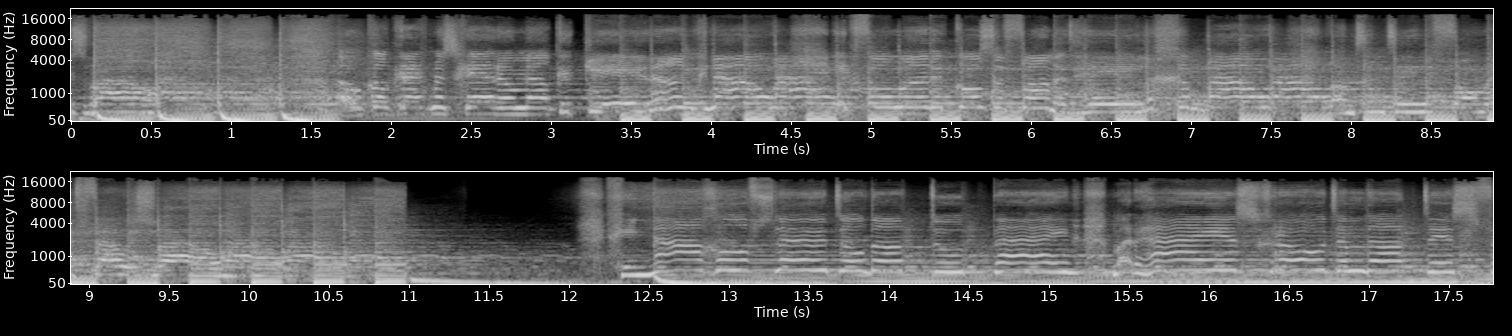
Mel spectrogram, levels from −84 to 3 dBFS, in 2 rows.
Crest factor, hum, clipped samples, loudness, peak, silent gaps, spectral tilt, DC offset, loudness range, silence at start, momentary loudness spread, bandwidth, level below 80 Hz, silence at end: 12 dB; none; under 0.1%; -17 LUFS; -4 dBFS; none; -4 dB/octave; under 0.1%; 3 LU; 0 s; 3 LU; 19 kHz; -24 dBFS; 0 s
